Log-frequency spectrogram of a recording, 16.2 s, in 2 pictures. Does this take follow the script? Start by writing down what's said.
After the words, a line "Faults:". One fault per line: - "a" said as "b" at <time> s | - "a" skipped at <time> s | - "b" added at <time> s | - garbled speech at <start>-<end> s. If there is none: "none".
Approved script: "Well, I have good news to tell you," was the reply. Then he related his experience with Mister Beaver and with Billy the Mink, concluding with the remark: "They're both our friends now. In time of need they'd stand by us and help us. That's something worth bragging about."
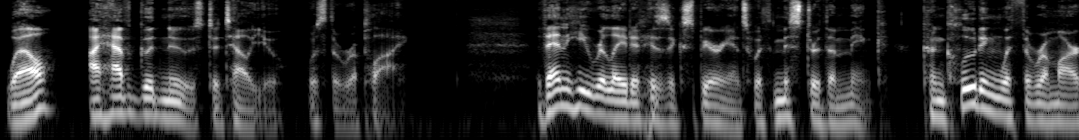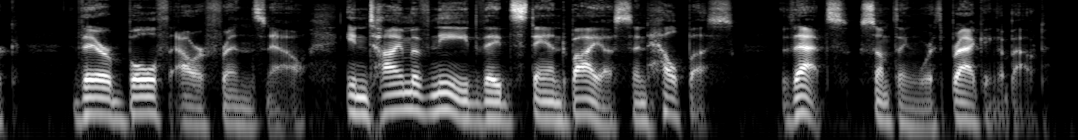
"Well, I have good news to tell you," was the reply. Then he related his experience with Mister the Mink, concluding with the remark: "They're both our friends now. In time of need they'd stand by us and help us. That's something worth bragging about."
Faults:
- "Beaver and with Billy" skipped at 6.2 s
